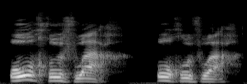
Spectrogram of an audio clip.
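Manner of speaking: "au revoir" slowly, starting on a pure oh; "au revoir" said o-ruh-vwar; French au as O. Shown as a demonstration. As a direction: model "au revoir" with au as oh and throaty R. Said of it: "a gente fala o".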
